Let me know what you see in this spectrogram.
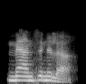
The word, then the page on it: manzanilla: Indian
